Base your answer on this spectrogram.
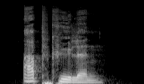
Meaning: to cool off, to cool down
- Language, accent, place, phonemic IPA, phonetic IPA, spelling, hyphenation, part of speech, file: German, Germany, Berlin, /ˈapˌkyːlən/, [ˈʔapˌkyːln], abkühlen, ab‧küh‧len, verb, De-abkühlen.ogg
